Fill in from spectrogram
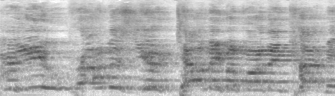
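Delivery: high, loud outraged screech; screamed accusation. Retold or imitated. Wife accusing husband after surgery starts, screaming. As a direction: screech it as an imitated furious wife.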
